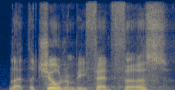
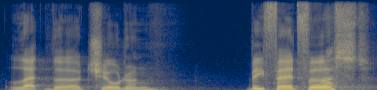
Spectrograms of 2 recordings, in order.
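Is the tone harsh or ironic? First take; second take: harsh; ironic. First: The words sound cold and harsh. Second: The words sound mocking and ironic. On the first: Jesus is rejecting the woman. "You could read it like this. ... It's very harsh" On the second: Jesus is voicing the Pharisees' view to expose it. "he could be deliberately dramatizing what the Pharisees thought, which is what I think he's doing. He could have said it like this"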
